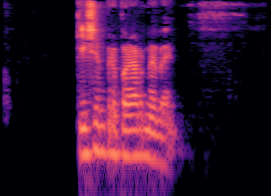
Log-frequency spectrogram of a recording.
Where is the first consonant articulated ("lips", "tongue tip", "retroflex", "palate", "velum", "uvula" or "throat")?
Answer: velum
